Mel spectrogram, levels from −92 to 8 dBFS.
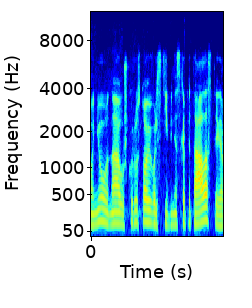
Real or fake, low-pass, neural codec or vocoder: real; 10.8 kHz; none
